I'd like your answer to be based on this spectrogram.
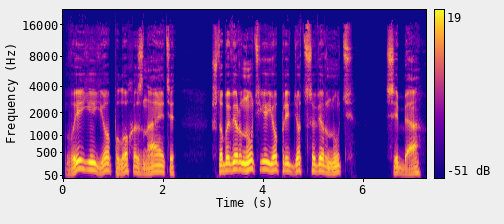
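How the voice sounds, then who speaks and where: A man reading as an aging baron who speaks quietly and steadily, with a melancholy edge. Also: lowish voice, animated, extremely slow, dry recording, studio quality, exaggerated voice. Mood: quiet, sad. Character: aging male baron, calm, stubborn, wistful.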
